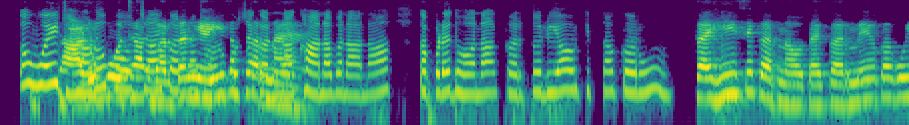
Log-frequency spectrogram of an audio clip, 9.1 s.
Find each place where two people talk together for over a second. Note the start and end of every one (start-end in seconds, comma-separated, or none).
0.6-3.1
